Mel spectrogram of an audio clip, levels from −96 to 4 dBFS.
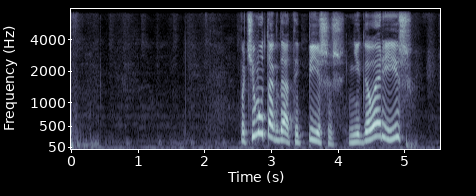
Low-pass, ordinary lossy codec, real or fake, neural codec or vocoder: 7.2 kHz; none; fake; vocoder, 44.1 kHz, 80 mel bands, Vocos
